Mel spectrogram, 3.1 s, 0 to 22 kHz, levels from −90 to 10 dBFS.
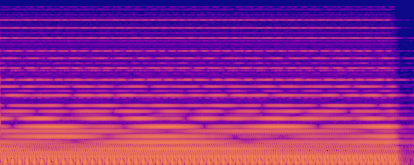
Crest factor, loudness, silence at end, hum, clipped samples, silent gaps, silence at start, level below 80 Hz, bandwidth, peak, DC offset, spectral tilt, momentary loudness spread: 12 dB; -21 LUFS; 0 s; none; under 0.1%; none; 0 s; -28 dBFS; 19 kHz; -8 dBFS; under 0.1%; -5 dB/octave; 2 LU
